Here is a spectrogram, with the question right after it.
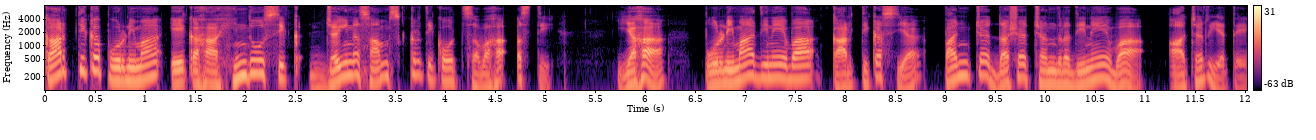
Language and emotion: Sanskrit, neutral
